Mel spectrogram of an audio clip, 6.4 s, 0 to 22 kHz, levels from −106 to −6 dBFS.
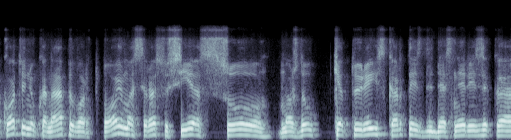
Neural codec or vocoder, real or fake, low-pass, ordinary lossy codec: none; real; 7.2 kHz; Opus, 32 kbps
